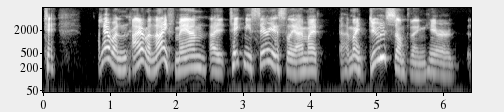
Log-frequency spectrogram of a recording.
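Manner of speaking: exasperated, frustrated delivery. Voicing a man who tosses the offered rags to the ground; frustrated. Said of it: "He's a little frustrated".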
